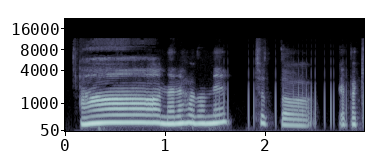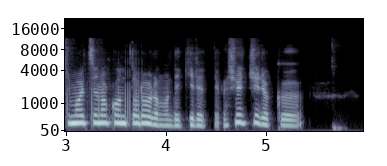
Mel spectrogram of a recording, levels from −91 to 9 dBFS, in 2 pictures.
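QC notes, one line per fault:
1.50–3.76 s, train of clicks: about 30 uneven pops, 13.8 per second, peaking roughly 5 dB above the speech. Likely interference or a faulty connection or power supply. Thin vertical lines on a spectrogram, sharp spikes on the waveform.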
